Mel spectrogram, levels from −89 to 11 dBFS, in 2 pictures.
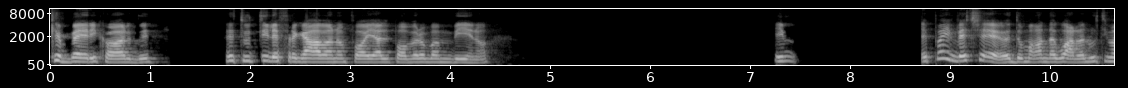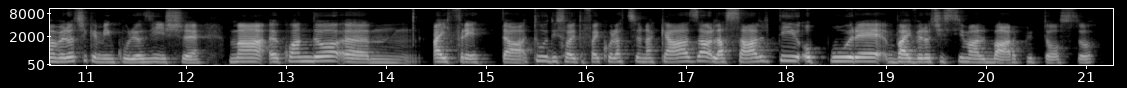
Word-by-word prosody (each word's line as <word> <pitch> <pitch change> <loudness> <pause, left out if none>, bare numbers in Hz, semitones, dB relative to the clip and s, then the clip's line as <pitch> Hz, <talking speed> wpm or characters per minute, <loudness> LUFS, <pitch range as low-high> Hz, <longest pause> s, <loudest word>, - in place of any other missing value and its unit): Che 295 -1 +4
bei 225 +1 +7
ricordi. 200 -2 +2 0.7
E 280 - +1
tutti 275 0 -2
le 245 -1 +7
fregavano 210 -3 +5
poi 195 -1 +2
al 195 0 +2
povero 200 0 -1
bambino. 190 -3 -3 2.8
E 250 - 0
m 260 -2 -13 1.2
e 250 - -2
poi 400 +9 -1
invece 280 - +3
uhm, - - +3
domanda, 210 0 0
guarda, 200 -2 +3
l'ultima 235 +2 -3
veloce 245 +5 -2
che 250 -4 -5
mi 200 -1 -6
incuriosisce 200 -2 -5 0.2
ma, 225 0 +2
ehm, 220 0 -3
quando, 250 +1 0
uhm, 190 -7 -3 0.2
hai 220 0 +3
fretta 200 -3 -5
tu 270 -2 -6
di 240 0 -8
solito 215 -2 -5
fai 215 +1 -6
colazione 225 0 -7
a 215 - -11
casa, 240 +4 0
la 210 -1 +2
salti 230 +6 -2
oppure 245 -1 +2
vai 215 +1 +2
velocissima 215 0 -4
al 195 -1 -3
bar, 195 -1 -1
piuttosto? 185 -3 -10
215 Hz, 125 wpm, -22 LUFS, 200-240 Hz, 2.8 s, bei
